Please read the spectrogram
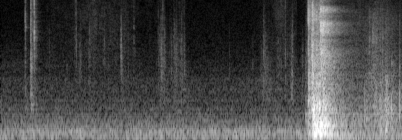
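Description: A single loud thump about three seconds in with a short rough tail, after a few faint clicks.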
